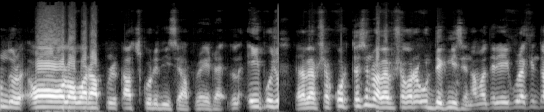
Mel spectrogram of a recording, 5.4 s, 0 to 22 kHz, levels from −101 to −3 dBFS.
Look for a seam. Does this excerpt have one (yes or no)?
yes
